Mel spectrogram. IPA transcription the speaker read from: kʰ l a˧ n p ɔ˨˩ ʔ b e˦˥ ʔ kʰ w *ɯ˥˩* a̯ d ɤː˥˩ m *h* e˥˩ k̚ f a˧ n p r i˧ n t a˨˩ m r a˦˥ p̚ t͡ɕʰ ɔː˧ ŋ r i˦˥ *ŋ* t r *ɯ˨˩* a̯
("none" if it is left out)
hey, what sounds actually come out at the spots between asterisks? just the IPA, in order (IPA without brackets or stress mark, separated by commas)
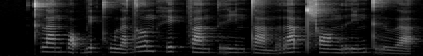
ɯ˩˦, h, n, ɯ˨˩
